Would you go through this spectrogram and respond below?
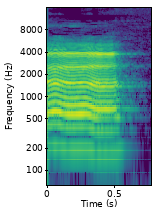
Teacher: ha pedas. Makhrajnya di pertengahan kerongkong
